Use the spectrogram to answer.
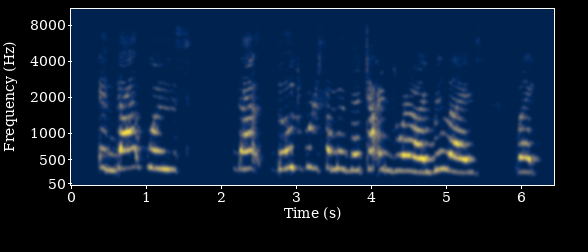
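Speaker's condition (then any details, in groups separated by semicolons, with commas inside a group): Cerebral palsy; spastic cerebral palsy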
